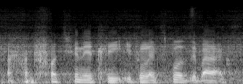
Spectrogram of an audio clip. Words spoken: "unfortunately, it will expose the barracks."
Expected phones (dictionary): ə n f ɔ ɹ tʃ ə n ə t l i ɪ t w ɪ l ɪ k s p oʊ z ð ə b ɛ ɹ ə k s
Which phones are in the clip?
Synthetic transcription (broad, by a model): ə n f ɔ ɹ tʃ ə n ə t l i ɪ t w ɪ l ɪ k s p oʊ z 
